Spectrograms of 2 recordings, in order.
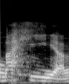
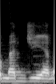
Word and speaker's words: magia: Mahia, ho detto proprio, non ho detto magia, no? Perché lo direbbero tutti i pisquani, magia, io ho detto Mahia proprio.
